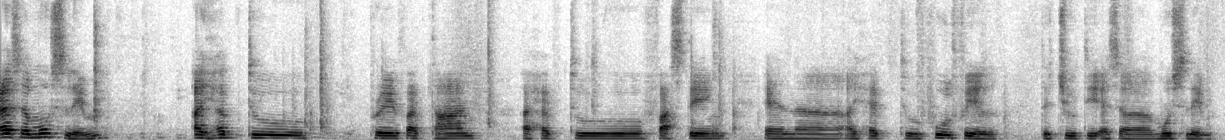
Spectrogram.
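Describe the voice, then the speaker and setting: Very slowly and with long, frequent pauses, a man with an Indonesian accent talks at a fairly high pitch with ordinary pitch variation. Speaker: aerospace engineer. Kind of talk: interview. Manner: halting.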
